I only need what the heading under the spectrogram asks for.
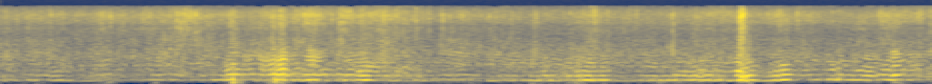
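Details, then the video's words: A hive full of honey bees hums continuously, a low, dense buzz with wavering overtones and fluttering pulses, punctuated by a few crisp clicks. "bees therapy hive natural buzzing sound"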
